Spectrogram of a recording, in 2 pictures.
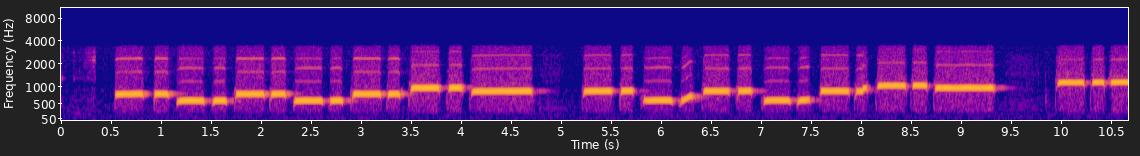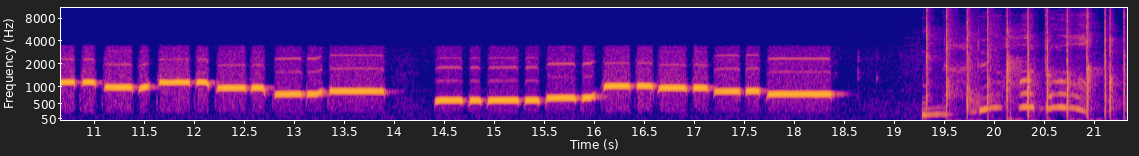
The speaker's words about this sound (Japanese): ではいつもオカリナを吹くときに毎回定番として曲で火の用心の歌という、 あ、いいですね。 はい、それを吹きます。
